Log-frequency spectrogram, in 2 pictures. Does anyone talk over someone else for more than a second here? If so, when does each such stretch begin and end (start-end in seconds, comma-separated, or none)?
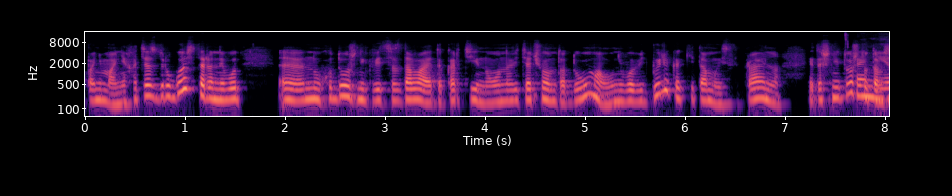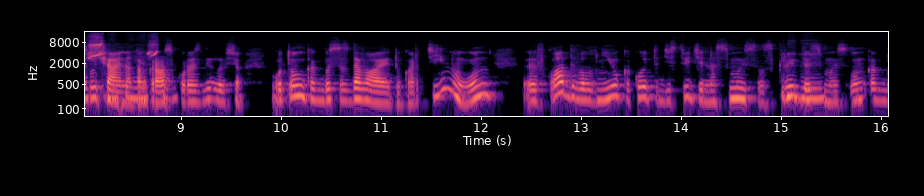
7.7-9.0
